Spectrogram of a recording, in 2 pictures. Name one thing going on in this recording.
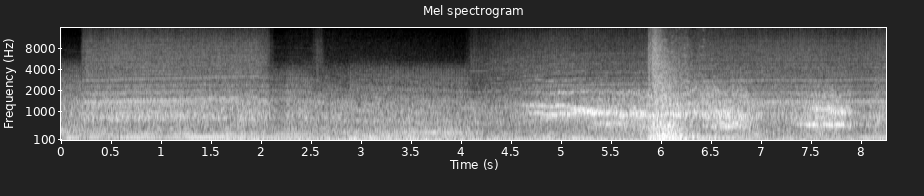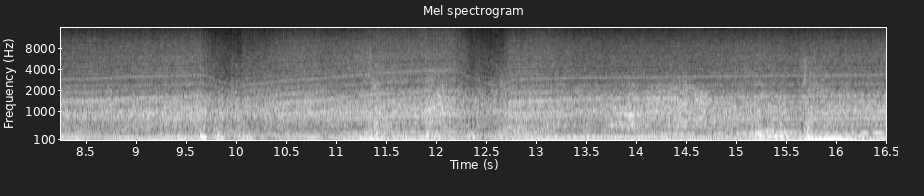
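A sports car engine revs hard and changes gear repeatedly.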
